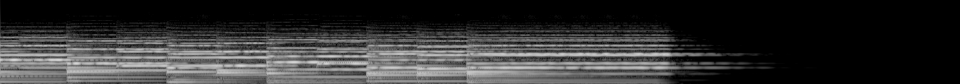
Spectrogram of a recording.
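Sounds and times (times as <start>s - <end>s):
soprano flute: 0.0s - 7.5s.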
